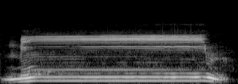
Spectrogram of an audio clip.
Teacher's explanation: শুকনো অংশ ভাই, দুই ঠোঁটের শুকনা জায়গা হইতে উচ্চারিত হবে।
